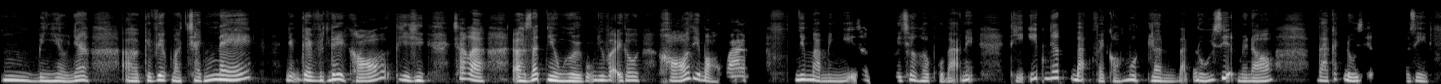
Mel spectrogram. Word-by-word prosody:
Ừm, 190 -6 +2
mình 165 0 +1
hiểu 160 -2 +2
nha. 190 +6 +2 0.3
Ờ, 160 -1 0
cái 175 - -1
việc 200 -3 +3
mà 160 - +1
tránh 180 +6 +1
né 220 +5 +6 0.3
những 195 +3 -3
cái 215 -4 +4
vấn 180 0 -1
đề 230 +1 +6
khó 165 - +1
thì 200 -6 +1 0.4
chắc 265 -2 -1
là, 180 -6 +5 0.3
ờ, 170 -1 +4
rất 230 +6 +2
nhiều 190 -4 +8
người 160 -2 +4
cũng 165 +6 -3
như 195 -1 +3
vậy 200 - +1
thôi, 185 -1 +1 0.2
khó 175 +10 +1
thì 250 - +2
bỏ 150 - -2
qua. 190 +1 -1 0.5
Nhưng 220 0 +4
mà 205 - +3
mình 150 -2 -4
nghĩ 160 - -3
rằng 195 - -11 0.3
cái 175 - -6
trường 205 +1 0
hợp 160 -1 -1
của - - -6
bạn - - -5
ấy, 215 +1 -1 0.4
thì - - -7
ít 270 +2 -3
nhất 300 +2 +1
bạn 195 -3 +1
phải 155 - -6
có 150 - -6
1 205 +4 0
lần 150 -4 -1
bạn - - -8
đối 180 +1 0
diện 155 -8 +1
với 155 -1 -2
nó, 155 +6 0 0.4
và 175 -2 -3
cách 245 +6 -12
đối 170 -5 +2
diện - - -15 0.3
là 155 - -11
gì? 155 -2 -4
185 Hz, 250 wpm, -20 LUFS, 160-210 Hz, 0.5 s, nhiều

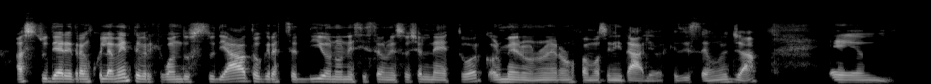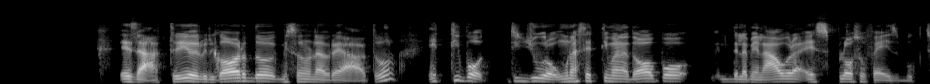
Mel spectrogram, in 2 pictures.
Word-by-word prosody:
a - - +2
studiare 135 -1 +4
tranquillamente 130 +6 +1
perché 125 -2 -8
quando 120 +1 -4
ho - - -7
studiato, 130 +5 0
grazie 120 0 -6
a - - -17
Dio, 130 +2 -3
non 120 -1 -6
esistevano 115 -1 -8
i - - -9
social 115 +2 -4
network, 115 +4 -6
o - - -8
almeno 110 -2 -2
non 105 +2 -7
erano 105 0 -7
famosi 105 -1 -7
in 100 - -7
Italia, 90 -2 -1
perché 90 +1 -20
esistevano 100 +2 -10
già. 115 -2 -3 0.7
Ehm 105 -3 -5 1.6
Esatto, 130 0 +4
io 145 +1 +7
ri 125 - -1
ricordo, 145 +2 +6
mi 120 - -11
sono 130 0 -1
laureato 105 -3 0 0.3
e 150 -1 -8
tipo, 180 -4 -1
ti 150 -1 -8
giuro, 145 -4 +1
1 130 +5 +1
settimana 145 -3 0
dopo, 140 +3 +1
uhm, 125 - -20
della 120 0 -1
mia 115 - 0
laurea 130 +4 +3
è - - -2
esploso 125 +2 0
Facebook, 95 -3 -8
120 Hz, 150 wpm, -24 LUFS, 110-135 Hz, 1.6 s, io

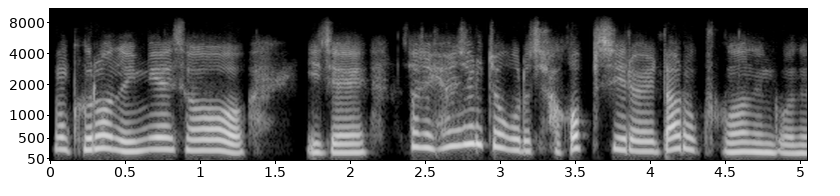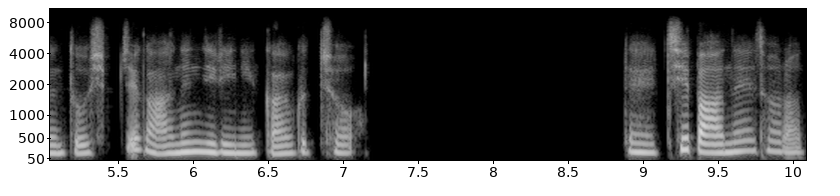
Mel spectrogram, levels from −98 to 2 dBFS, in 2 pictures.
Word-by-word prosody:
그럼 260 -2 -1
그런 255 +1 +3
의미에서 235 -3 +3 0.4
이제 190 0 +1 0.3
사실 300 -3 +1
현실적으로 315 -6 +2
작업실을 245 -5 -1
따로 260 +2 +3
구하는 200 -2 0
거는 180 -2 -2
또 175 - -4
쉽지가 200 +3 -4
않은 195 +5 +1
일이니까요, 180 -3 -2
그쵸? 185 -1 -8 1.8
네 195 -3 -1
집 255 -3 -1
안에서라도 200 - 0
210 Hz, 285 characters per minute, -22 LUFS, 190-255 Hz, 1.8 s, 그런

